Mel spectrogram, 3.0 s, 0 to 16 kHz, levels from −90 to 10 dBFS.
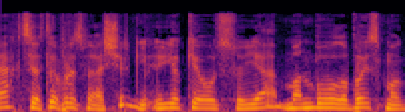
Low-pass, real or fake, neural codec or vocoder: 9.9 kHz; fake; vocoder, 22.05 kHz, 80 mel bands, Vocos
